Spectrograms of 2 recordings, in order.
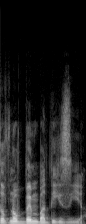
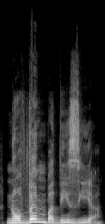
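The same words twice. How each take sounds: First: Said in the usual way. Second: "November this year" slowed, each word weighed; slow down and stamp "November this year" as a reminder; stressed reminder. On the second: Shown as a demonstration. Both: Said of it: "I remind you".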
